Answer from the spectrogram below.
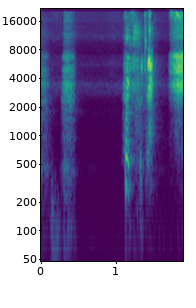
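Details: A male's big sneezes with a long build-up: short breathy wind-up sounds, then a sharp sneeze burst and the start of another.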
